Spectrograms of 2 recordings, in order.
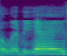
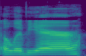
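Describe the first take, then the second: First: The name is pronounced with a French flavor. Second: The name is pronounced without a French flavor. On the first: This is how people from the speaker's home region say it. "everything's got like a French twist on it, so it's Olivier for me" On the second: This is how the other person says it. "You say Olivier"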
